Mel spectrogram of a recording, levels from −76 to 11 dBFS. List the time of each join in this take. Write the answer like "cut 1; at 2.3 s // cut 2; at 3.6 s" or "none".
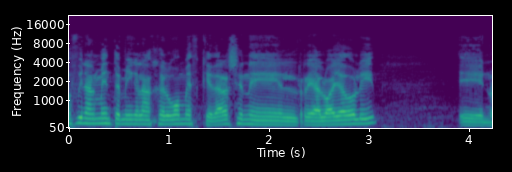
none

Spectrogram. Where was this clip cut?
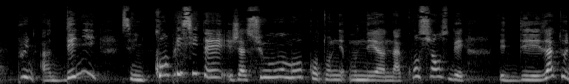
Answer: none

